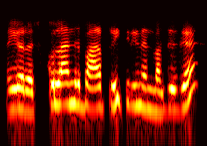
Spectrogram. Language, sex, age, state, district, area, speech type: Kannada, female, 45-60, Karnataka, Dharwad, rural, conversation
